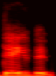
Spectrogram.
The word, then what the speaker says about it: D4VD: Was that musician's name is David, but it's spelled Oh, D4VD.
